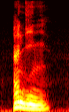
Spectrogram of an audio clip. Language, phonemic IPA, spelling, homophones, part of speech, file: French, /ɛ̃.diɲ/, indigne, indignent / indignes, adjective / verb, Fr-indigne.ogg
- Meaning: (adjective) 1. unworthy 2. disgraceful; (verb) inflection of indigner: 1. first/third-person singular present indicative/subjunctive 2. second-person singular imperative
